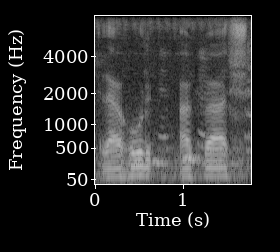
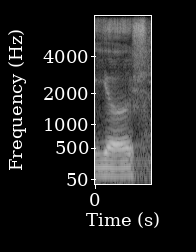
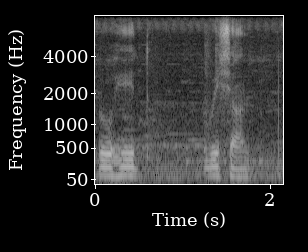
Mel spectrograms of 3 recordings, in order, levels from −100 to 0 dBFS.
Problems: none marked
